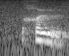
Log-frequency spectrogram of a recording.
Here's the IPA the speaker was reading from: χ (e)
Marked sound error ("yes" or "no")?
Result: yes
